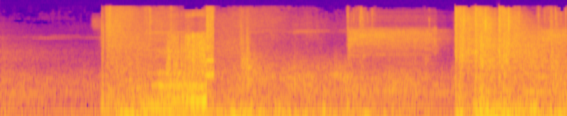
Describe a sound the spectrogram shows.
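A rifle fires with loud, echoing blasts.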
